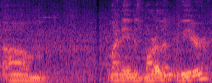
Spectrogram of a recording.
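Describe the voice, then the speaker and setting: A man from Jamaica, a guest in an interview, speaking in a measured, reflective way with frequent pauses and fillers. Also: fairly low pitch, echoey room, distant mic, noisy background. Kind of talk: conversational interview.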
